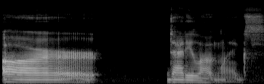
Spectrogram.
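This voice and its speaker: The man's voice sits at a fairly low pitch with a bright, sharp tone and an American accent. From Florida. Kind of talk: casual talk to camera. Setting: laptop webcam recording.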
